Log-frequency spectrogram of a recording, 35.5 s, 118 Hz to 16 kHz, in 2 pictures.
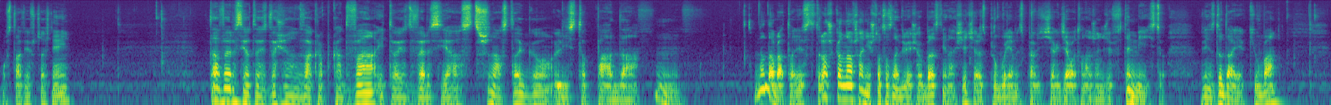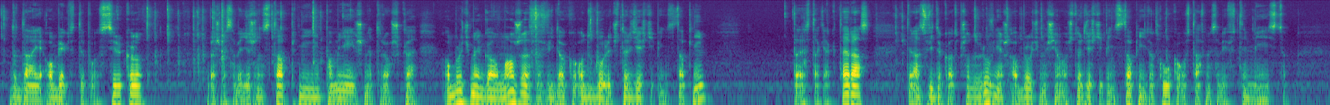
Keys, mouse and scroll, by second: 4.3 middle click, 11.9 click, 13.3 x, 13.3 click, 13.7 shift+a, 16.2 click, 16.8 scroll up 1, 17.2 shift+click, 17.8 shift+a, 19.3 click, 19.7 r, 20.0 x, 20.3 9, 20.7 Return, 21.4 z, 21.9 s, 22.4 click, 24.9 KP_7, 25.7 r, 28.3 ctrl+click, 29.7 KP_1, 30.8 4, 33.2 g.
